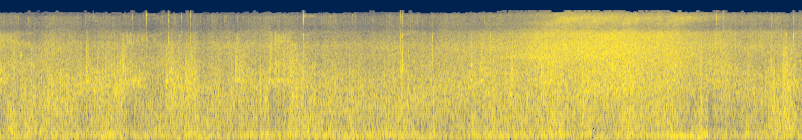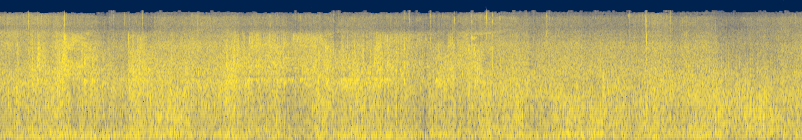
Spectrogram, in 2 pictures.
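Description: Wind buffeting the microphone of a camera on a moving bicycle: a steady, rough rush with no voices, and a stronger, hissier gust about six seconds in.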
